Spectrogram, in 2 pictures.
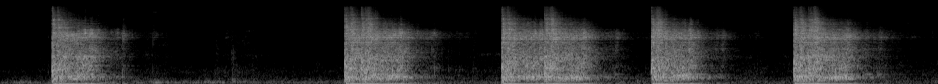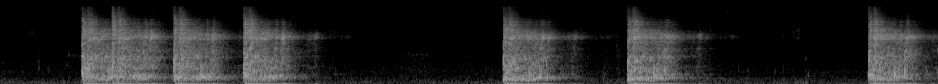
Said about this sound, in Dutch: En dan doen we drie, eh, vanaf van achter een dekking doen we drie schoten staand. Eén schot geknield, dan ga je staan. En dan naar de andere, kant.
